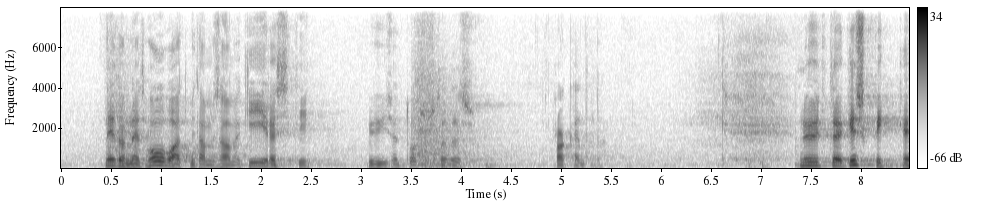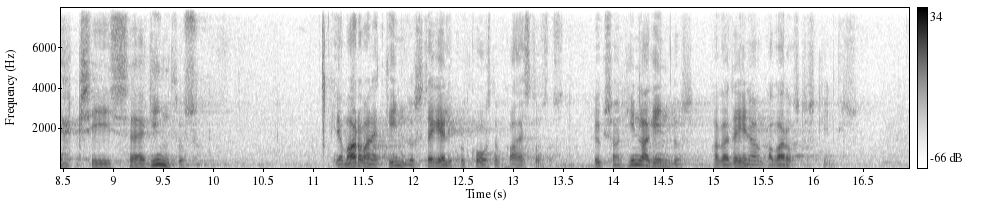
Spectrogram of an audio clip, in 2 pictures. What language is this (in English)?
Estonian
